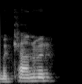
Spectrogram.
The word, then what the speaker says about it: McManaman: You know, you came up with Richard Dunn having been booked for QPR, Caldwell, McCarthy, McManaman. There you go, I've learned how to say it properly.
